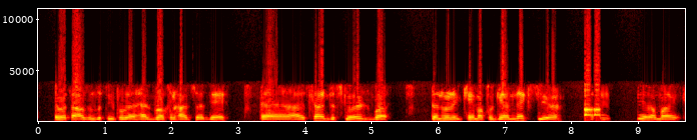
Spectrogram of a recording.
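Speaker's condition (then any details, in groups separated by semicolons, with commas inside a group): Cerebral palsy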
